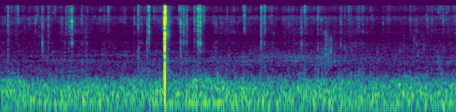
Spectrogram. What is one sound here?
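A wood campfire crackles and pops.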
